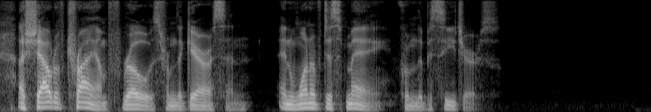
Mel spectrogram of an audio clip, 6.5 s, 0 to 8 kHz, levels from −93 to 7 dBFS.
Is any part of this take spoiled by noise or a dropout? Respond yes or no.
no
